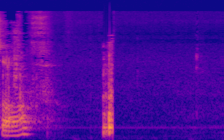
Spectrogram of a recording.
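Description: A plastic tool part clicks sharply.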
